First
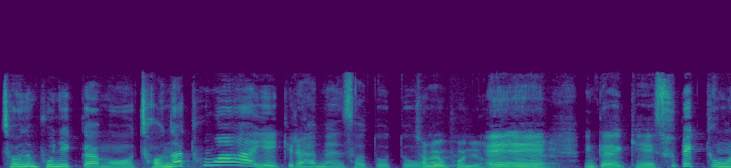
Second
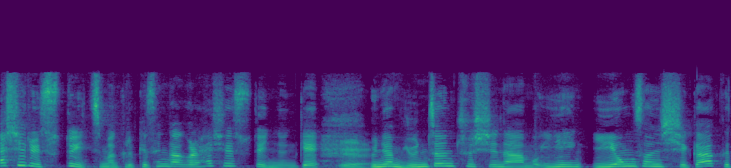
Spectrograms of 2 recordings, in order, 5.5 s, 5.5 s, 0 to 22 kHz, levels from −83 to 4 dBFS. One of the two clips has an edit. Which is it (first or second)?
second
